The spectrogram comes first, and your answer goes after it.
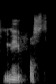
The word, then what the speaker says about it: NI4OS: We pronounce it NI4OS, since NI4OS translated into Greek means cloud.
